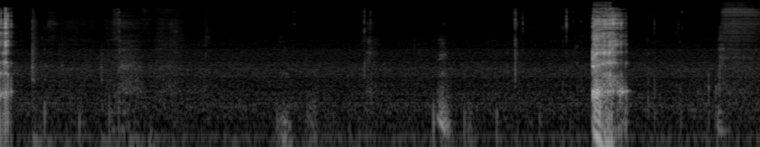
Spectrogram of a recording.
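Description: A few quiet throat sounds, then one loud, rough burp; ordinary belching.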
